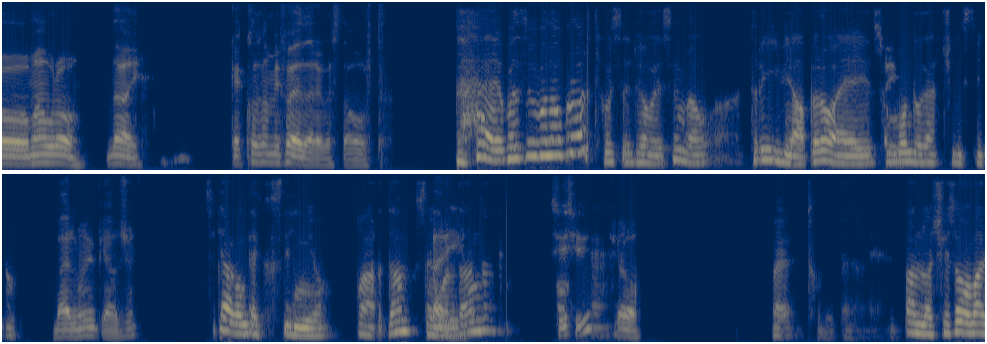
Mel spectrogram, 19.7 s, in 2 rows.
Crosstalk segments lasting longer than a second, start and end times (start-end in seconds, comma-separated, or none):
none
